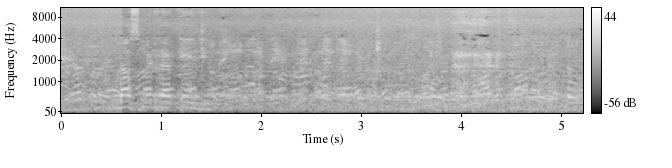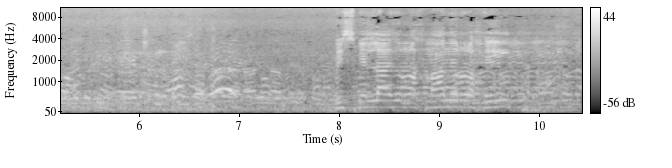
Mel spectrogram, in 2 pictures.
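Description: A man chants loudly through a microphone and loudspeakers outdoors.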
